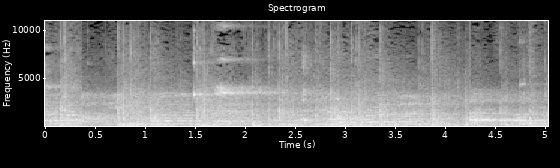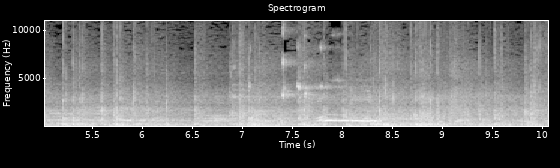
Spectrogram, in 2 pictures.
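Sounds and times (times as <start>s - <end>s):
basketballs bouncing on wooden floor: 0.0s - 10.0s.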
